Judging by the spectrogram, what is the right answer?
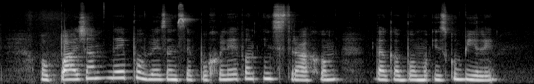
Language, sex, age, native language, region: Slovenian, female, 18-29, Slovenian, Drava region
